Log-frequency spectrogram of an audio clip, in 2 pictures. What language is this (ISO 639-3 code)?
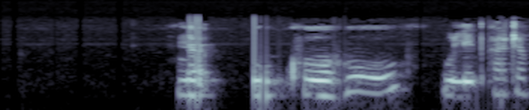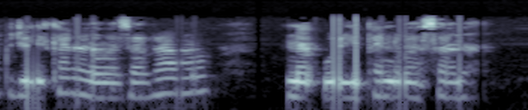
swa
